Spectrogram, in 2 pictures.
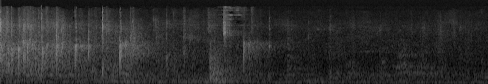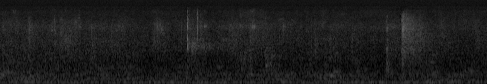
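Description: An orchestra plays softly in a large hall.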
